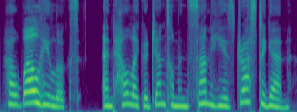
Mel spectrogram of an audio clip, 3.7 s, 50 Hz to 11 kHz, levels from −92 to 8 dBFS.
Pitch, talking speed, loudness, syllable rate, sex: 265 Hz, 225 wpm, -19 LUFS, 5.4 syllables/s, female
